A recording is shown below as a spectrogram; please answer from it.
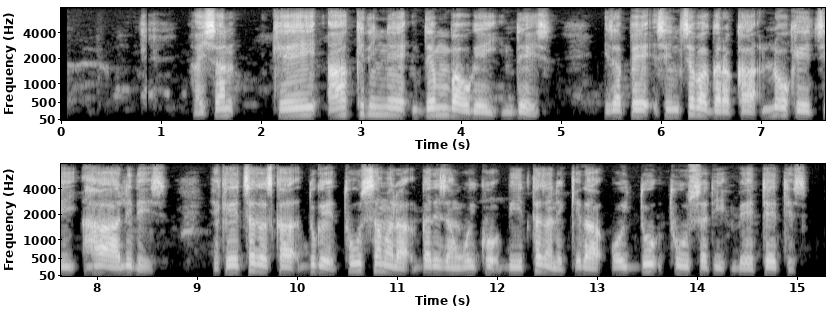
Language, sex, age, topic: Gamo, male, 25-35, government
